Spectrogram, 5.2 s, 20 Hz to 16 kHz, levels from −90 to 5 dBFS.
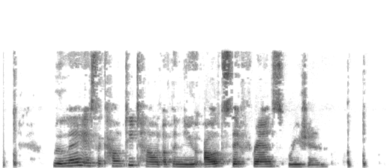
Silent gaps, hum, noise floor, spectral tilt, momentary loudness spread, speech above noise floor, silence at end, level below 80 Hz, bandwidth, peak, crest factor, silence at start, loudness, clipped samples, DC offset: none; none; -46 dBFS; -1.5 dB/octave; 20 LU; 26 dB; 0.35 s; -80 dBFS; 11.5 kHz; -2 dBFS; 20 dB; 0.15 s; -20 LUFS; under 0.1%; under 0.1%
